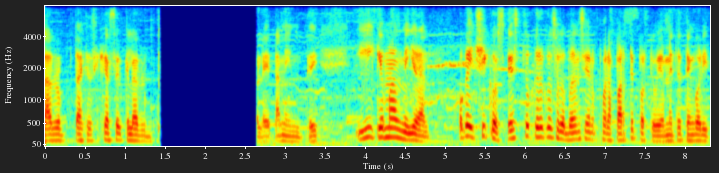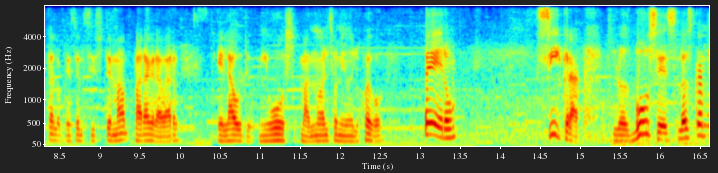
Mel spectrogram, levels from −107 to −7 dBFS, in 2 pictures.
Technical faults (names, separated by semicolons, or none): repeated packet loss (robotic sound); long network dropout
